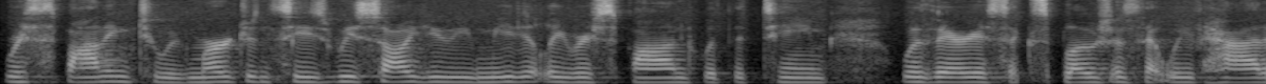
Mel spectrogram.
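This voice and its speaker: A woman hosting an interview, speaking formally and in a complimentary way as she introduces and questions her guest. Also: sits low. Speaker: interview host, chamber of commerce president.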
